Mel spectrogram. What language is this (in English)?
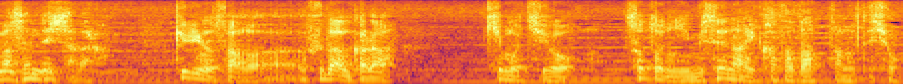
Japanese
